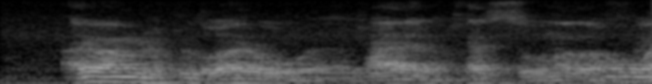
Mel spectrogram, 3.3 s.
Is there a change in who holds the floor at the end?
Yes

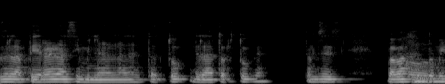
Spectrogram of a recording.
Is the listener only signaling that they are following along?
Yes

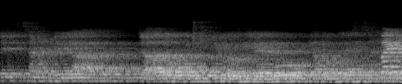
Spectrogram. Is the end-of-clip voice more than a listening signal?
Yes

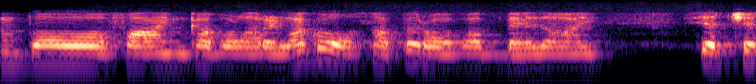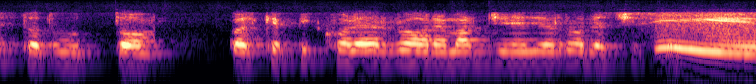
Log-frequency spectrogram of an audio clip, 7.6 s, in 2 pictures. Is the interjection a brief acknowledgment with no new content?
No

